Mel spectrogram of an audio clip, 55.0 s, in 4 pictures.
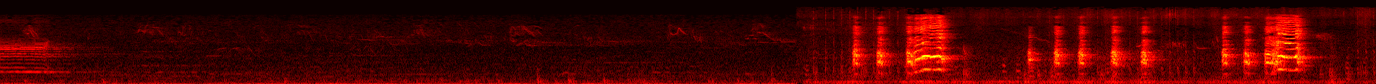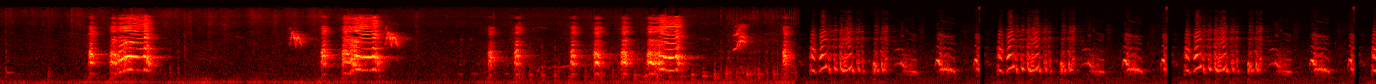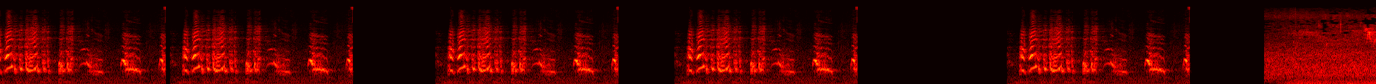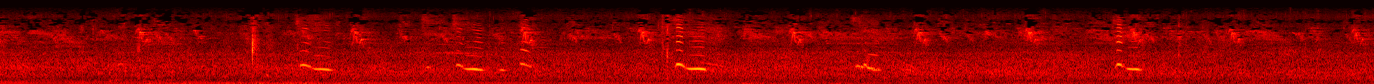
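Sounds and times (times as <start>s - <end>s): rooster and hens calling: 0.0s - 1.0s, 8.0s - 31.0s, 32.0s - 33.7s, 34.3s - 36.1s, 37.6s - 39.4s, 40.2s - 55.0s
hens clucking: 8.0s - 30.8s, 37.7s - 39.2s, 40.4s - 55.0s
turkey gobbling: 8.1s - 15.6s, 16.6s - 30.8s, 32.0s - 33.5s, 34.4s - 35.9s, 37.7s - 39.2s, 42.5s - 50.8s, 51.5s - 54.9s.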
